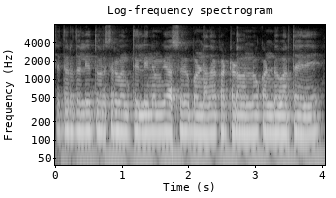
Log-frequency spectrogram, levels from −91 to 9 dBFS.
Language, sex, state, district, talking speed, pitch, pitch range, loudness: Kannada, male, Karnataka, Bidar, 150 wpm, 130 Hz, 130-135 Hz, -13 LUFS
